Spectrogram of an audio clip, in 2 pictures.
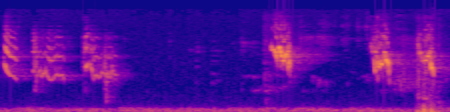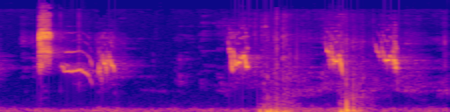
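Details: Budgerigar from Australia chirping: bright, scratchy chirps and short warbled notes in scattered bursts over a low steady hum, with a few soft thumps.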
